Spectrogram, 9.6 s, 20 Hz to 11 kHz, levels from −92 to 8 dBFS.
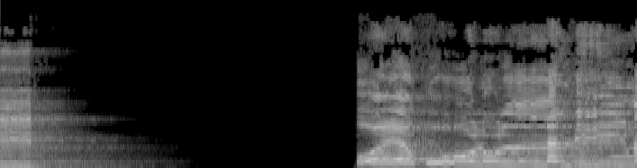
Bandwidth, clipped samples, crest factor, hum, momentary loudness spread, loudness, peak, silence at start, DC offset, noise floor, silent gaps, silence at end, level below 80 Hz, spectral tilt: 10.5 kHz; under 0.1%; 20 dB; none; 11 LU; -22 LUFS; -6 dBFS; 0 s; under 0.1%; -79 dBFS; 3.24-5.28 s; 0 s; -76 dBFS; -1 dB/octave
